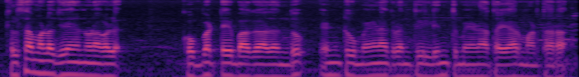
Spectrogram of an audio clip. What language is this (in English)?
Kannada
